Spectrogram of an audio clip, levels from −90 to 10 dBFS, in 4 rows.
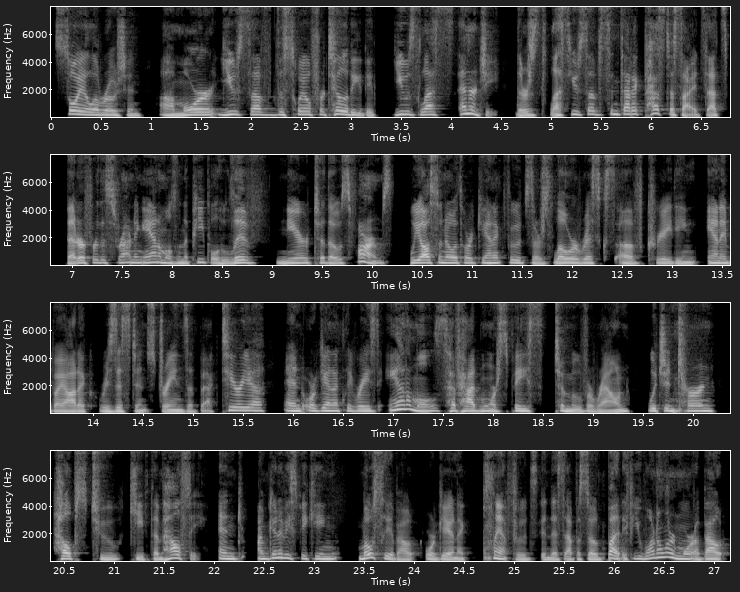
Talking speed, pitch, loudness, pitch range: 200 wpm, 180 Hz, -20 LUFS, 145-210 Hz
